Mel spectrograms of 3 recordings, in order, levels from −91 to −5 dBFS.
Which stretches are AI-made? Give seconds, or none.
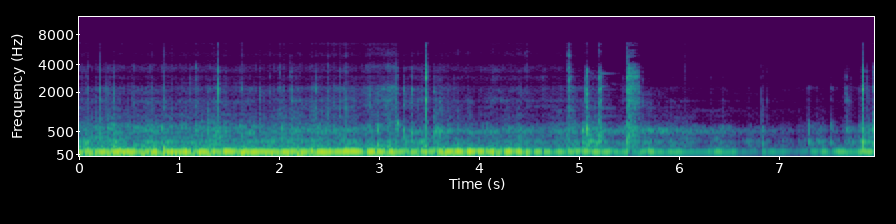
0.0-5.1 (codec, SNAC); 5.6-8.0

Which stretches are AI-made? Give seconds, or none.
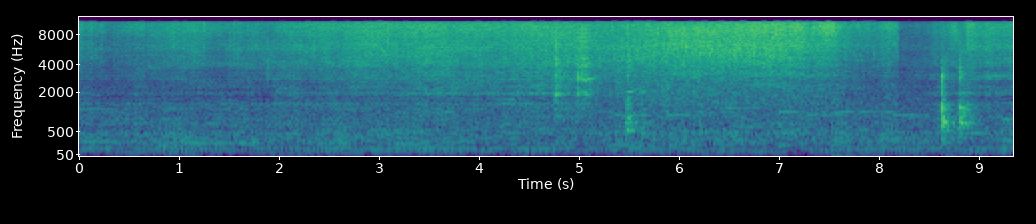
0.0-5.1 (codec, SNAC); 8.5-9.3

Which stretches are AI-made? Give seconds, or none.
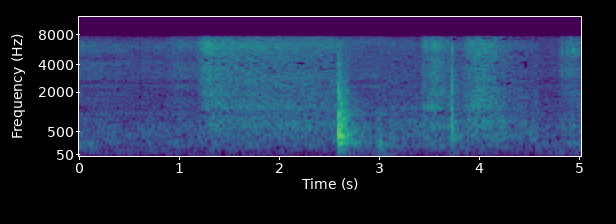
0.0-1.2 (codec, SNAC); 2.7-3.1; 4.6-5.0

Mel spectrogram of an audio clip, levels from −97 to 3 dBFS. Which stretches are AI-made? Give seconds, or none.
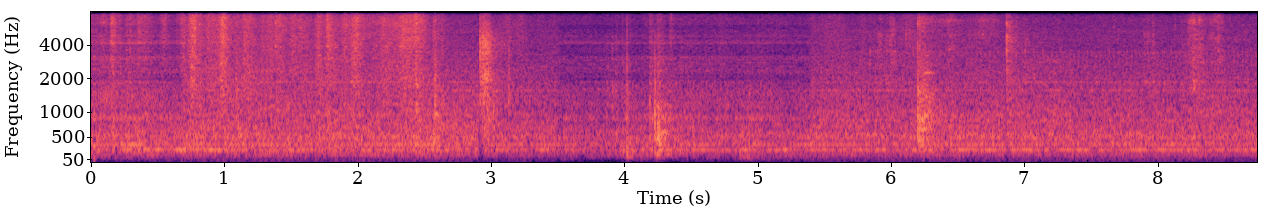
0.0-0.7 (codec, SNAC); 3.5-5.4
